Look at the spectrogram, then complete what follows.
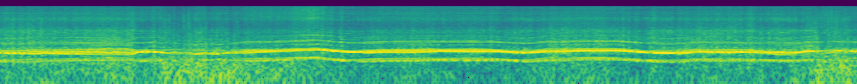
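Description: Racing quadcopter's electric motors and propellers whining steadily, the pitch wavering up and down with throttle changes through the flight. Heard from the onboard camera, with a low rush of wind noise underneath.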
